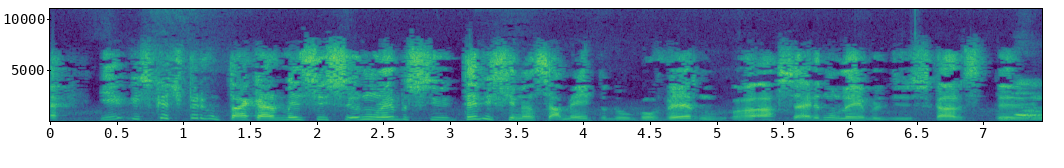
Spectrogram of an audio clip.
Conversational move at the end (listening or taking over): taking over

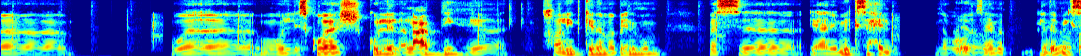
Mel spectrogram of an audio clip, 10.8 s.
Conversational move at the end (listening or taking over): taking over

